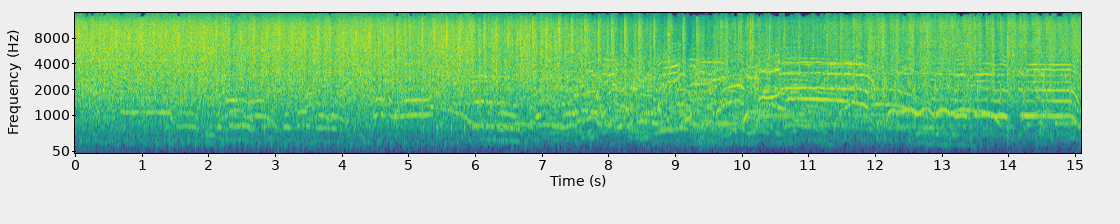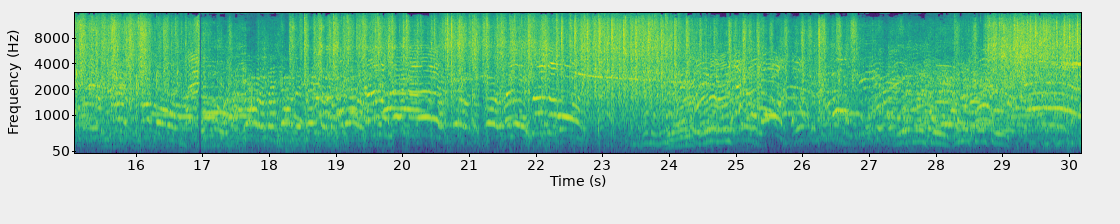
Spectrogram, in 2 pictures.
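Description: Many voices of players and spectators shouting and talking over one another at an outdoor football game, with no single voice standing out.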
